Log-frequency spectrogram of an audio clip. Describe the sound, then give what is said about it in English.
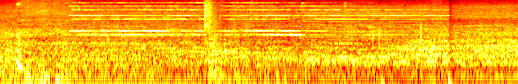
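A phone rings with a steady, high electronic tone that holds for about four seconds over the constant noisy rumble of a parked vehicle's running diesel engine, then cuts off. No one speaks. “Now my phone is ringing here.”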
